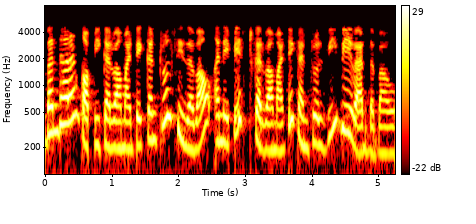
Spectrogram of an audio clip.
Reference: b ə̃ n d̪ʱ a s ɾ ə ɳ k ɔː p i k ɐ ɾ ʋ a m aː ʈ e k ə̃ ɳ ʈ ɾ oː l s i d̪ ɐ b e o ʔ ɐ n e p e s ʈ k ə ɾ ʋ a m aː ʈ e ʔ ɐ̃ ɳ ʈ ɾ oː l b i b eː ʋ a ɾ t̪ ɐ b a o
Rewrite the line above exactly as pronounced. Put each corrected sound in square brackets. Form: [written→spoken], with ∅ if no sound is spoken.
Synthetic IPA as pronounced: b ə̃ n d̪ʱ a [s→∅] ɾ ə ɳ k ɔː p i k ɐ ɾ ʋ a m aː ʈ e k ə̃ ɳ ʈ ɾ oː l s i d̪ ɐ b [e→a] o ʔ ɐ n e p e s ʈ k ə ɾ ʋ a m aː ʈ e [ʔ→k] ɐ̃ ɳ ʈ ɾ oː l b i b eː ʋ a ɾ [t̪→d̪] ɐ b a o

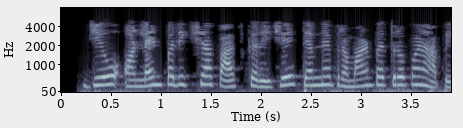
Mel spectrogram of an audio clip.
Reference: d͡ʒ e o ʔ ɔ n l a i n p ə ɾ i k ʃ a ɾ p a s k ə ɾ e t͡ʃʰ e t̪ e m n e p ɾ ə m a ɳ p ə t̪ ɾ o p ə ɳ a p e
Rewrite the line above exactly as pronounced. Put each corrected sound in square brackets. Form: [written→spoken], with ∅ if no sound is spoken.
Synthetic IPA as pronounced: d͡ʒ e o ʔ ɔ n l a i n p ə ɾ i k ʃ a [ɾ→∅] p a s k ə ɾ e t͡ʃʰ e t̪ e m n e p ɾ ə m a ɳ p ə t̪ ɾ o p ə ɳ a p e

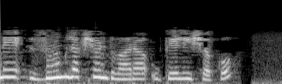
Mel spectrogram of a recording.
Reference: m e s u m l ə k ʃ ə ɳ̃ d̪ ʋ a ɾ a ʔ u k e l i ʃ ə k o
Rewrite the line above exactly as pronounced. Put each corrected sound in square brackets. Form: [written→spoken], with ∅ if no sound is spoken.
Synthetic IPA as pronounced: [m→n] e [s→z] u m l ə k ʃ ə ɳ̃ d̪ ʋ a ɾ a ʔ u k e l i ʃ ə k o

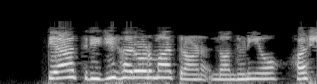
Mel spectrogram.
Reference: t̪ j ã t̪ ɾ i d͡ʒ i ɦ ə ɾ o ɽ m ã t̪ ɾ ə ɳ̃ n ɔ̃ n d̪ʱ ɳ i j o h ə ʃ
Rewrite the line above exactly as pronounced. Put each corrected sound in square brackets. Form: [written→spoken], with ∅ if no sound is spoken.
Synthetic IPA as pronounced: t̪ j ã t̪ ɾ i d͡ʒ i ɦ ə ɾ o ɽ m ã t̪ ɾ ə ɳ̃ n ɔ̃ n d̪ʱ ɳ i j o h ə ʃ

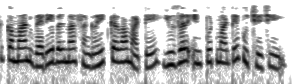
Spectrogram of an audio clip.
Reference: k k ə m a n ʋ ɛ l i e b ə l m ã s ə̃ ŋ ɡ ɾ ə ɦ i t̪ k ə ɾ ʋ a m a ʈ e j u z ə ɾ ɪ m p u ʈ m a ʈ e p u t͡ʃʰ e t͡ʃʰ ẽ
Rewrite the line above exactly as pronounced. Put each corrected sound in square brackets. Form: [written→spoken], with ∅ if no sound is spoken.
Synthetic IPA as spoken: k k ə m a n ʋ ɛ [l→ɾ] i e b ə l m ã s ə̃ ŋ ɡ ɾ ə ɦ i t̪ k ə ɾ ʋ a m a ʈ e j u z ə ɾ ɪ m p u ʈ m a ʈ e p u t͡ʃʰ e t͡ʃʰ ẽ

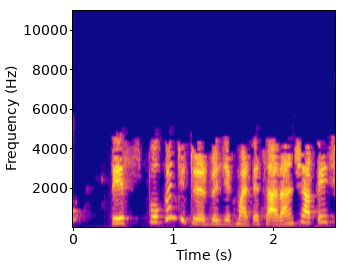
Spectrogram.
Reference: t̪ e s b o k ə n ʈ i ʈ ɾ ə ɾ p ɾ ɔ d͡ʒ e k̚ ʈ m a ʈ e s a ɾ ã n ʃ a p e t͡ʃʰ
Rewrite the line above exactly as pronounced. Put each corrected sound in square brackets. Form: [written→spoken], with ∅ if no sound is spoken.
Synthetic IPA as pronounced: t̪ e s [b→p] o k ə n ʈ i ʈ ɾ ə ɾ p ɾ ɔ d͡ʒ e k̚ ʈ m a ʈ e s a ɾ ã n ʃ a p e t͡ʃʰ

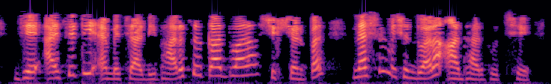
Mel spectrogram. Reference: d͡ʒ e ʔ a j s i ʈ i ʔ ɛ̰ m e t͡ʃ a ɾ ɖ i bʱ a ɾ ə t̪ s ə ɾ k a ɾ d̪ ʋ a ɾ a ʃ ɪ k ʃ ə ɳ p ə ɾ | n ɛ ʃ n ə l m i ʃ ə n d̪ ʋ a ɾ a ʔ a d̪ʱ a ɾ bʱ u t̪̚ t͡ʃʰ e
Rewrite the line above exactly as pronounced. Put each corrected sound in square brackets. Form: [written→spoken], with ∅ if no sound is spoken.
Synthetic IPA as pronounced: d͡ʒ e ʔ a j s i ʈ i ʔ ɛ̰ m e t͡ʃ a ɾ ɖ i bʱ a ɾ ə t̪ s ə ɾ k a ɾ d̪ ʋ a ɾ a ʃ ɪ k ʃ ə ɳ p ə ɾ | n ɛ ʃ n ə l m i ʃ ə n d̪ ʋ a ɾ a ʔ a d̪ʱ a ɾ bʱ u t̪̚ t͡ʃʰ e

